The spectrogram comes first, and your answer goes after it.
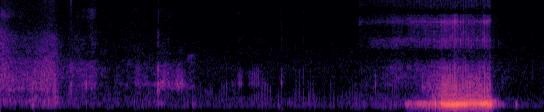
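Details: Rexie, a Boxer dog, snoring in his sleep and disturbing himself with it: faint scattered breaths early on, then one loud rough snore swelling near the end and cutting off abruptly.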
